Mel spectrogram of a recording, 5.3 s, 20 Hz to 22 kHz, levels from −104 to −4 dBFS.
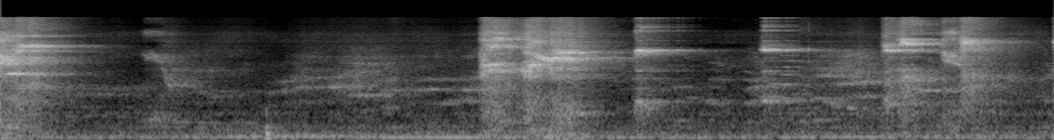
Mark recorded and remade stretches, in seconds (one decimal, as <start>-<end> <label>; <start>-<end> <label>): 0.0-3.1 remade; 3.1-4.0 recorded; 4.0-5.3 remade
